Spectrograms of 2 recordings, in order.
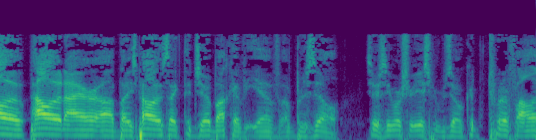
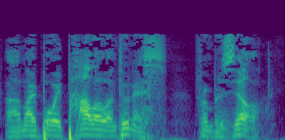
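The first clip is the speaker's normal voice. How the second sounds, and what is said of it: Put-on Brazilian accent on a name. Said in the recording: “Nice accent I got there.”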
